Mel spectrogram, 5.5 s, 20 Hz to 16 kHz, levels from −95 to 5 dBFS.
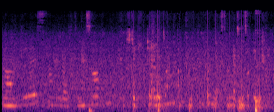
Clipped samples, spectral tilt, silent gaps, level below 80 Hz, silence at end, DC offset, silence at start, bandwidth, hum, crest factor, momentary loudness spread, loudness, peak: under 0.1%; -6 dB/octave; none; -40 dBFS; 0 s; under 0.1%; 0.05 s; 11.5 kHz; none; 24 dB; 13 LU; -33 LUFS; -8 dBFS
